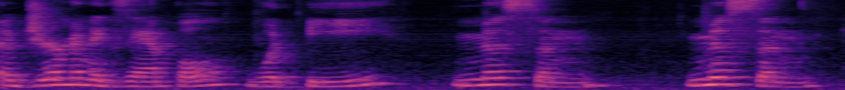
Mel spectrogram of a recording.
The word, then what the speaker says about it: müssen: German example would be müssen, müssen. And that is pronounced if you just take I and then you round your lips. I, Ö, müssen.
